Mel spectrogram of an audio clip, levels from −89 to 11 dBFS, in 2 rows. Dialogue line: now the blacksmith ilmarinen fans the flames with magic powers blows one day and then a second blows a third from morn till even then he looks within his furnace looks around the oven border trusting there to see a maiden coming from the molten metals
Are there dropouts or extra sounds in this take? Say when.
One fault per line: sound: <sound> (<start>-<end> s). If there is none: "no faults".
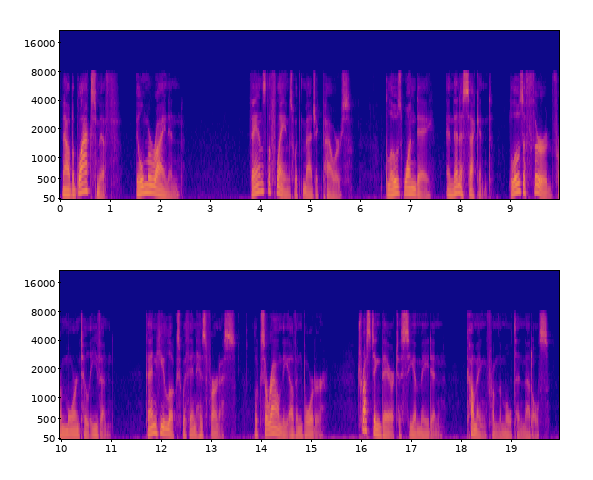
no faults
